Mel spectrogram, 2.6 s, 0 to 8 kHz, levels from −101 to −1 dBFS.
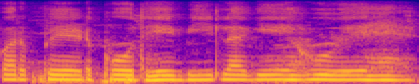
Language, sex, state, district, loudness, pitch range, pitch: Hindi, female, Uttar Pradesh, Shamli, -14 LUFS, 160-170 Hz, 165 Hz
